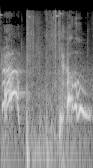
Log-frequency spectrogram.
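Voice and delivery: very high sudden squeal; startled yelp. Real, not acted. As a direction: yelp like you got ambushed. Getting killed in game.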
